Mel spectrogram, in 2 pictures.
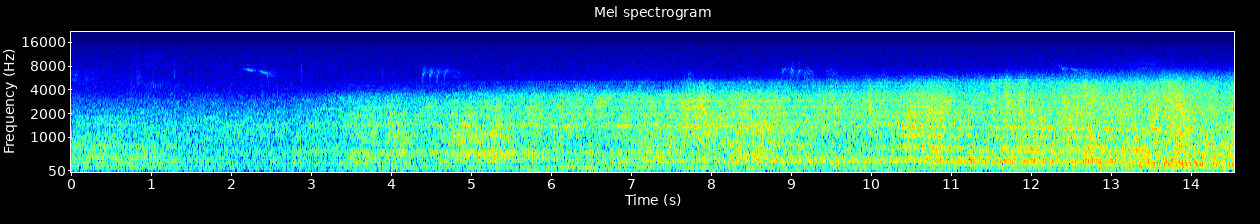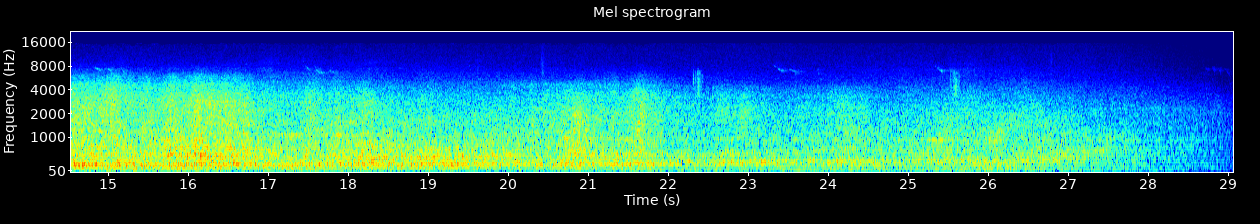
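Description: Train passing at speed through a level crossing: a steady rush and rumble of wheels on rails that builds over the first few seconds, is loudest around the middle and fades toward the end, with a thin high whine over it.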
